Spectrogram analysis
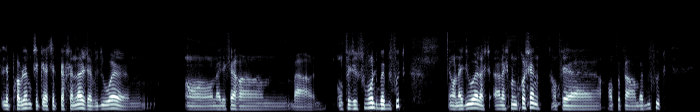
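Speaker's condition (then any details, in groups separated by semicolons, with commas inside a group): Hearing impairment from birth, congenital; degenerative hearing loss, may get worse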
